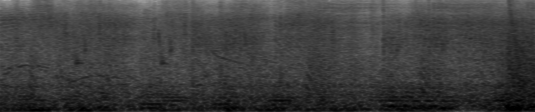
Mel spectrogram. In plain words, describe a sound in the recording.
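Metal crashes and explodes as a walker is struck.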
